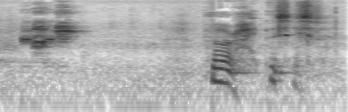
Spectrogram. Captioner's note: Voice from Ovilus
